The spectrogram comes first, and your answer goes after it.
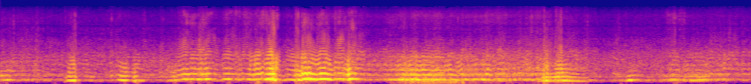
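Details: Many honey bees humming within the hive, a rich buzzy drone with shifting overtones and frequent brief surges as single bees fly near, louder in the middle stretch.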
